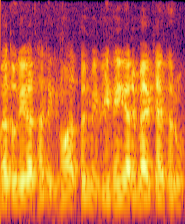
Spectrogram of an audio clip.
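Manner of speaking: words tumbling out at top speed. Imitating how a man used to talk back then: very fast speech. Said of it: "उसमें बहुत speed में बोलते थे।".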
